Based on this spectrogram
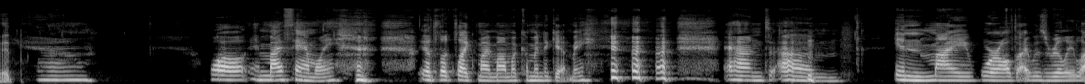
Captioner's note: laughter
